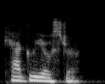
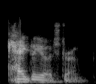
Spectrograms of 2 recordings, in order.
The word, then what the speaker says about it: Cagliostro: And we see Strange then wake up in the woods and start looking for the lost library of Caligstro, which I'm sure I'm saying wrong, and I even tried to spell it phonetically, folks. – Cagliostro. – Cagliostro, thank you.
